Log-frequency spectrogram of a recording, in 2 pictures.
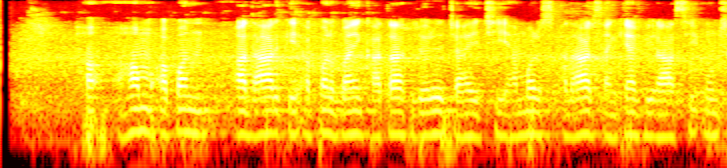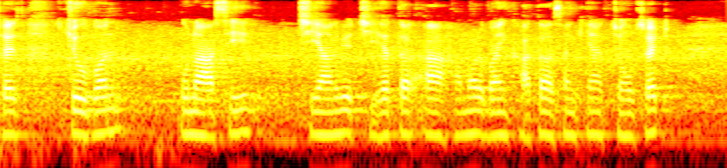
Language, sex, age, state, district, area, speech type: Maithili, male, 30-45, Bihar, Madhubani, rural, read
